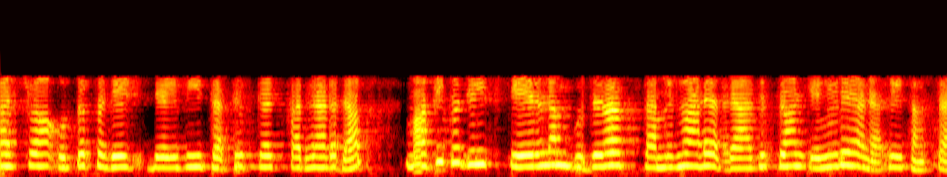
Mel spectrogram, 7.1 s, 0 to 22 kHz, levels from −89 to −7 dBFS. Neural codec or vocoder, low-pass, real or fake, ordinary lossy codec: codec, 16 kHz in and 24 kHz out, 0.6 kbps, FireRedTTS-2 codec; 3.6 kHz; fake; none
